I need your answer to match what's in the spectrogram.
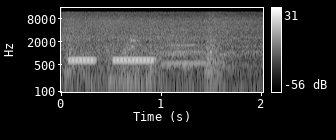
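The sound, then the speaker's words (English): A steam engine, Oliver with Toad, puffs away under a steady hiss. Its whistle gives two short, even toots, then a longer, softer note that fades out. “As Oliver and Toad puffed away”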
